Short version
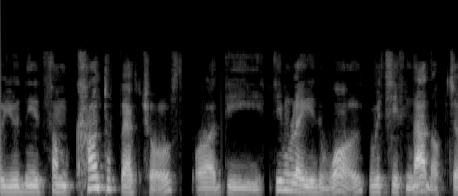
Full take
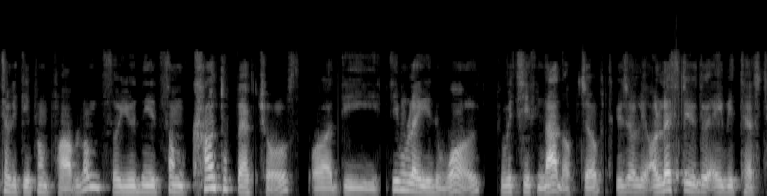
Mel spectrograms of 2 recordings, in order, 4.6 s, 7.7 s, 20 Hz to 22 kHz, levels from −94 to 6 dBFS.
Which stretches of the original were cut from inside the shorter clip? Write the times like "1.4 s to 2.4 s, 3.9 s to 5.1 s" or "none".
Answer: 4.8 s to 4.9 s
